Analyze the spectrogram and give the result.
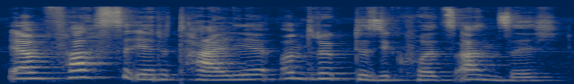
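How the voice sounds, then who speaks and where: A woman's voice: on the high side, normal speed. A woman narrating a fan fiction story as an audiobook reader.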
